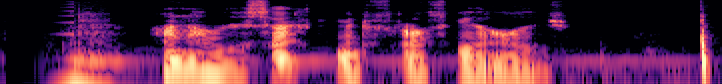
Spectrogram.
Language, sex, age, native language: Icelandic, male, 15, Icelandic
